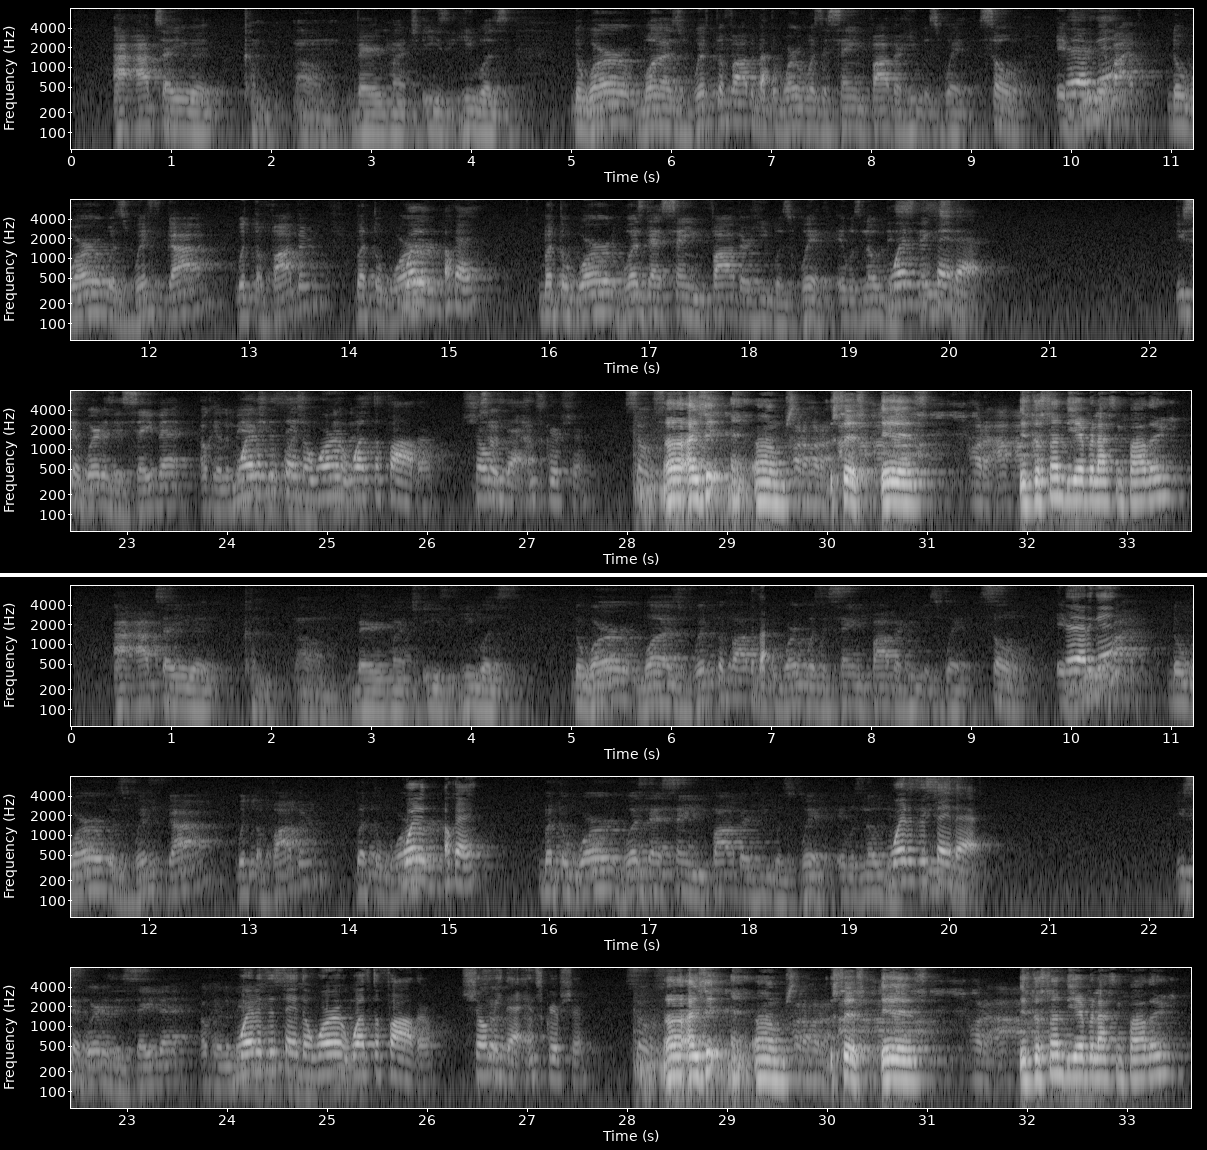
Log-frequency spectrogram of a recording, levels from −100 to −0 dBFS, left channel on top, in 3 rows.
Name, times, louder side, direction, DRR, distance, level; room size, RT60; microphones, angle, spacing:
voice 1, 0.4-1.4 1.7-1.9 2.2-4.7 5.0-9.5 9.8-10.6 11.0-14.9 15.9-20.2 22.3-25.3 26.4-27.1 28.0-28.9 29.6-31.0 31.4-32.6, left 2 dB, 85° left, -3 dB, 4.0 m, -47 dB
voice 2, 9.9-10.5 14.5-14.8 15.1-15.3 19.4-20.3 24.1-26.0 26.4-26.9 27.2-27.6, right 4 dB, 45° right, 11 dB, 0.9 m, -37 dB
voice 3, 28.3-29.7 30.0-31.0 31.9-33.5, left 1 dB, 10° left, 6 dB, 0.5 m, -28 dB
22.5 x 9.6 x 3.6 m, 0.91 s
head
